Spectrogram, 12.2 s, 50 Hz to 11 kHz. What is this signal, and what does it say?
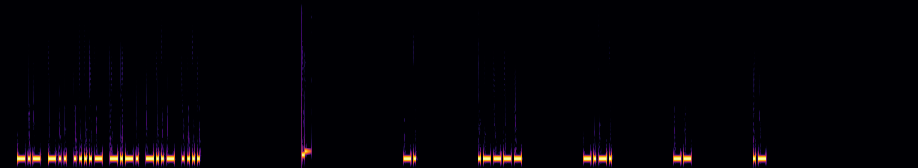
Morse code, heard as a keyed tone, about 36 wpm, spaced as for 16 wpm, 700 Hz. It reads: KD4CXH N1CMA
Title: USA Call Signs - 8x Character Spacing - 35wpm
